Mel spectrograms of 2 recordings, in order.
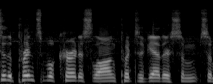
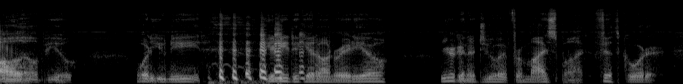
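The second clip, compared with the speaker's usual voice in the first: deep, low put-on voice; 4 semitones lower, 4 dB quieter than usual. Retelling how a colleague offered help like a hero, imitating a deep voice. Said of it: "he used a deep voice".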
